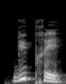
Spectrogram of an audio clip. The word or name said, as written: Dupré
